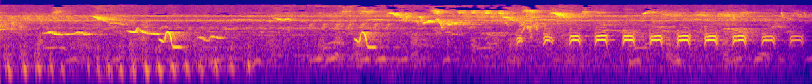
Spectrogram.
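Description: Outdoor ambience of several birds chirping and calling over a steady high insect-like hiss. A low, rapid rattle runs through the first two seconds, and near the end a short call repeats about five times a second.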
